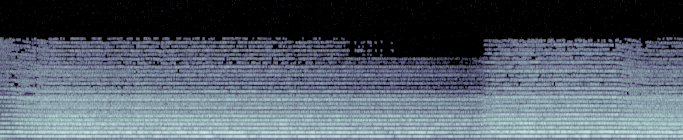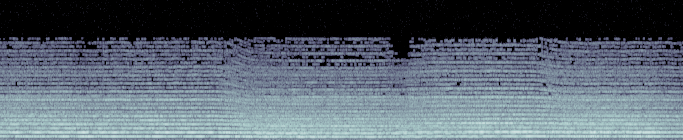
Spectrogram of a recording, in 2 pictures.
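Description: A synthesizer imitating a singing saw holds a long, steady, reedy tone, then shifts to a slightly lower note about two-thirds through. It plays alone, clear and fairly loud, with no talking. Pitch is set with a ring, and volume or filter with a small wooden block.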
